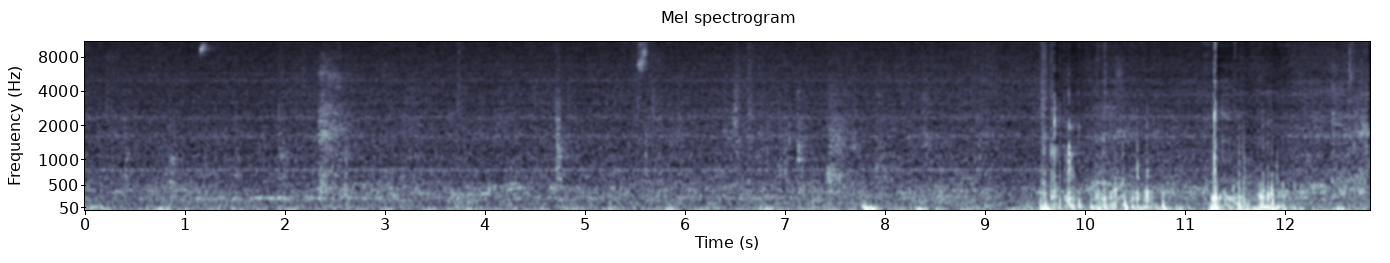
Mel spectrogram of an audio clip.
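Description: Steady hiss of a hall's room tone through the public-address system. Near the end come a few low thumps and a sharp knock as the lectern microphone is handled.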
